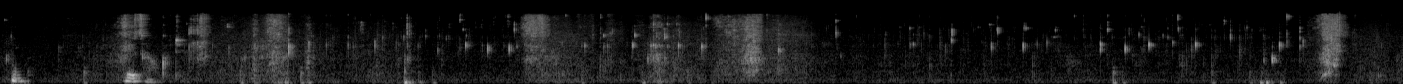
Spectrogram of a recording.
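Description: Cats lap and chew food noisily from bowls.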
